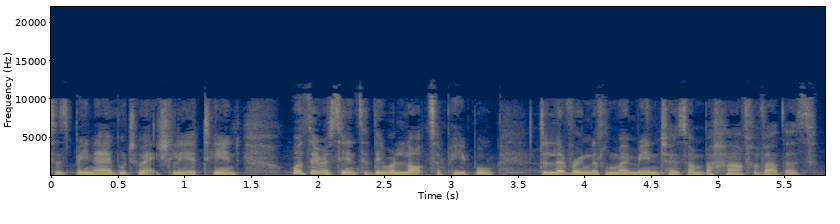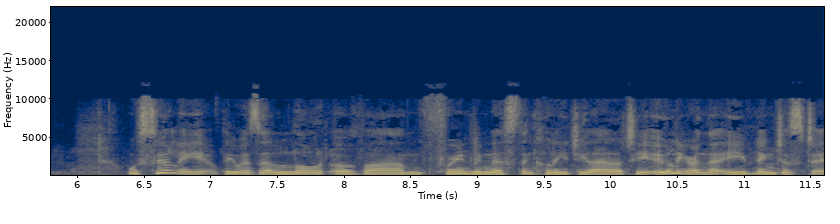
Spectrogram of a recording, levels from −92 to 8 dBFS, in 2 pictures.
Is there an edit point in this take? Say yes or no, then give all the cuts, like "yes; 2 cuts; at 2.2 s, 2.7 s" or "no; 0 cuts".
no; 0 cuts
